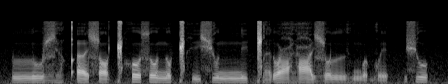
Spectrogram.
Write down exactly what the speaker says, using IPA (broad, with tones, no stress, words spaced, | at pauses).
lːu˨˩ɮe̤˨˩˦ qʼe˨˩˦ɬɒ˨˩ ǁʰo˥˨so˥˨no˥˨ǁʰi˨˩ ɕu˥˨ nːi˧ ɡ͡ǁæ˨˩˦ɾo˥˨ʕe̤˨˩˦ ʕi˨˩ɮo˧lːe̤˨˩ ŋʷæ˨˩ɡʷe˨˩ | ɕu˥˨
